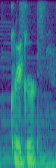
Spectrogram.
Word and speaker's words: Kroeker: Uh, I will be posting on Twitter when I can, and my handle on both of those accounts is just Jeremy underscore Kroeker, and my name doesn't sound the way it is spelled, so you have to look it up.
